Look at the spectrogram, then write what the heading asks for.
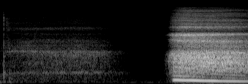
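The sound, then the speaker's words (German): A deep breath: a soft, airy inhale, a short pause, then a much louder, forceful exhale with a slight voiced, sigh-like tone. “Aber bevor wir loslegen, atmet erstmal tief durch in gewohnter Art und Weise.”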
